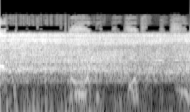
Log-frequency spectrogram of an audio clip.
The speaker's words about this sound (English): That sounds like a... I'm vacuuming. Vacuuming the office.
